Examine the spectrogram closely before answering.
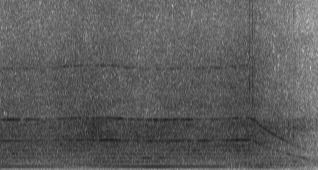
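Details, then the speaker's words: Oreck XL Platinum upright vacuum (Goodwill find, floppy handle): strong, healthy-sounding motor hum with a thin, steady high squeal that fades on spin-down. The worn brush-roll belt is slipping and squealing, the spare belt is gone and the brush roll is bad; it needs a tune-up. "That belt definitely squeals, but the motor sounds really good. But this thing definitely needs a tune-up, because that belt is very squealy, and there is no belt here."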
